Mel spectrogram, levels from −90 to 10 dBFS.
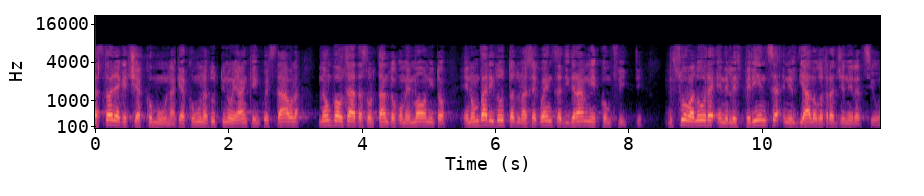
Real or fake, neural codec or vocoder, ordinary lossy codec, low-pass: real; none; AAC, 32 kbps; 7.2 kHz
